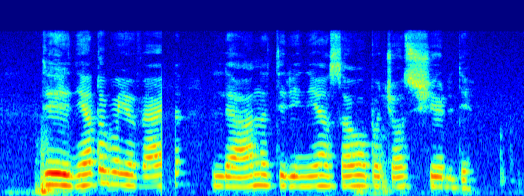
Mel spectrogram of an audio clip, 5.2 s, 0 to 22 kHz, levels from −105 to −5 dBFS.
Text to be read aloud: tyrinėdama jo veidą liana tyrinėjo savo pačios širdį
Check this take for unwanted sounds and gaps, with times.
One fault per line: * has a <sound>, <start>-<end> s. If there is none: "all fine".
* has a dropout, 1.6-1.8 s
